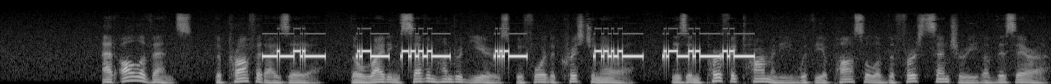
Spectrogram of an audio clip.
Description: TTY/TDD text telephone tones (45.45 baud Baudot), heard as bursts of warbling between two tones, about 400 Hz shift, 1600 Hz centre, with speech in English. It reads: HE IS WELL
